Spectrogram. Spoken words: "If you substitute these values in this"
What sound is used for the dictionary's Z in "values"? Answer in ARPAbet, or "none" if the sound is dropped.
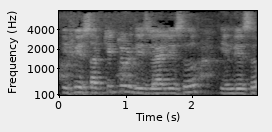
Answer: none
